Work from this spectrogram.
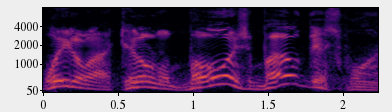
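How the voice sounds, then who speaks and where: A man puts on a character voice, raspy and high in pitch. He speaks at a moderate pace. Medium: cartoon. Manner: grumbling.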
